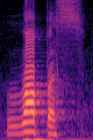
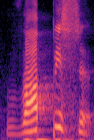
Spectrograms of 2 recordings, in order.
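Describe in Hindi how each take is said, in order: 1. दूसरा स्वर 'a' की ध्वनि है। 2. दूसरा स्वर 'i' की ध्वनि है। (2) "वापिस नहीं"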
